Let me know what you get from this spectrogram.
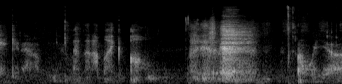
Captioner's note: laughs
